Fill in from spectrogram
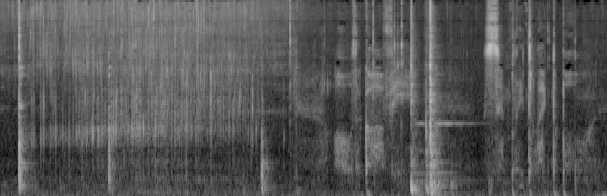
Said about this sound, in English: As my little red steamer blows out the air in the morning, I enjoy making my cup of coffee.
